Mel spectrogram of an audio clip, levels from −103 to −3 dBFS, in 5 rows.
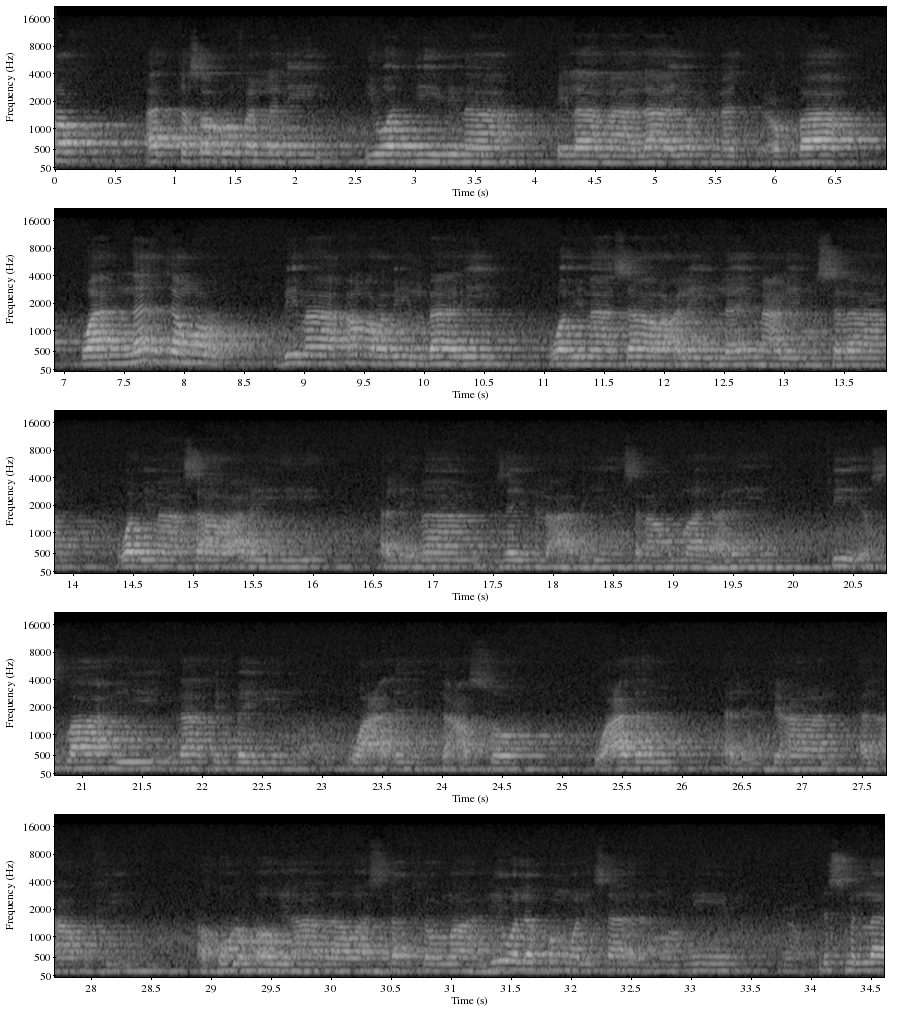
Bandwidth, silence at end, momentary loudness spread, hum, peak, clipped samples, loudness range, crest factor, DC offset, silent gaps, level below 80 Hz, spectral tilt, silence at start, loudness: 17 kHz; 0 s; 14 LU; none; -24 dBFS; under 0.1%; 7 LU; 20 dB; under 0.1%; none; under -90 dBFS; -6 dB/octave; 0 s; -45 LUFS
